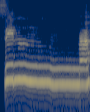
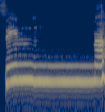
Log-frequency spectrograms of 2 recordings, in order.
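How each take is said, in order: No difference in how they are said.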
